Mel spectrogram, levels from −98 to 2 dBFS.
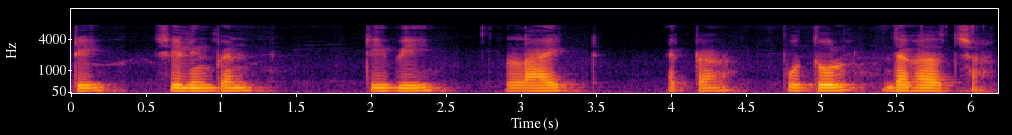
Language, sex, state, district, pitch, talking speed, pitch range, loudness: Bengali, male, Tripura, West Tripura, 125 Hz, 85 wpm, 120-130 Hz, -19 LUFS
